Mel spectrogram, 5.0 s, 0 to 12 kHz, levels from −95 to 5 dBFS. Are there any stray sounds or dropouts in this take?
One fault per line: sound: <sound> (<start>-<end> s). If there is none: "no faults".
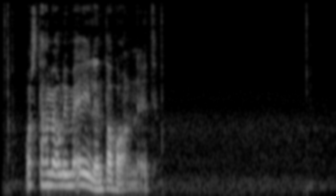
no faults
